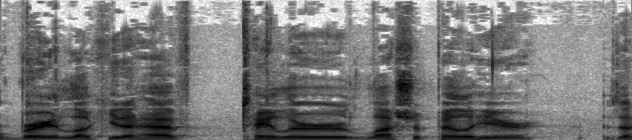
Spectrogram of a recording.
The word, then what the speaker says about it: LaChapelle: us um we're very lucky to have Taylor lashel here is that how you pronounce it okay yep that's how you pronounce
